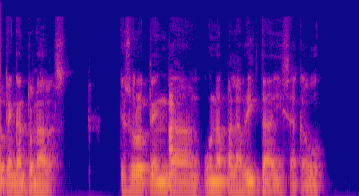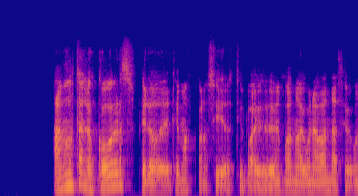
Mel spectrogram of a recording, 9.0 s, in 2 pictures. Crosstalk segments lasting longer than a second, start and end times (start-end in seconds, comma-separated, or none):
none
